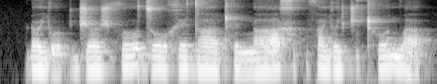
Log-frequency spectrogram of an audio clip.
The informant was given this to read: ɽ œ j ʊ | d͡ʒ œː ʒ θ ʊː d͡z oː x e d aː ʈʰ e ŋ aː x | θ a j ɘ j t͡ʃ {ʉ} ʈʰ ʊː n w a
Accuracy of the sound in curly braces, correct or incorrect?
incorrect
